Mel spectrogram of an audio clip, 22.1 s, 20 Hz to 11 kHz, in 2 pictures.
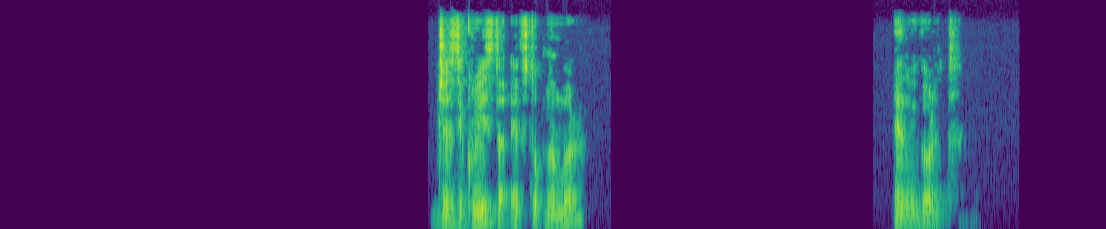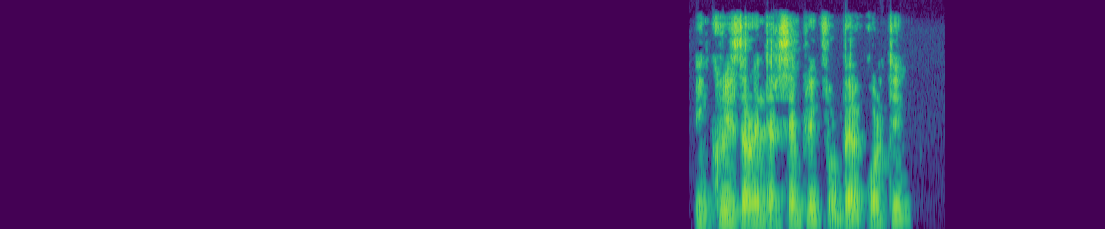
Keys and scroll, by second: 13.6 Tab, 13.8 Tab, 13.8 1, 14.9 ctrl+a, 16.3 ctrl+a, 16.8 z, 17.2 Tab, 21.9 0.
